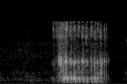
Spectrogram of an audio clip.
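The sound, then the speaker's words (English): A person imitates a snore: one short, loud, rasping breath lasting about half a second, with no talking, and the start of another sound cut off at the end. “Instead of meditating, you'll be snoring.”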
